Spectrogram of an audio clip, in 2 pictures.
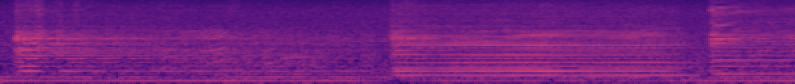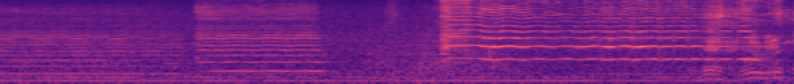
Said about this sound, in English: It's a little flat, though. It's a little flat. You hear it? The sound of the train, B flat.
